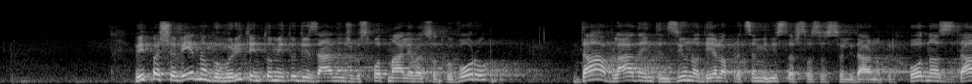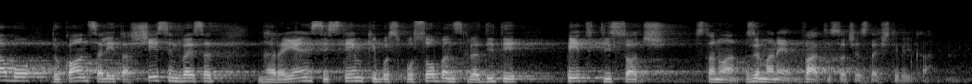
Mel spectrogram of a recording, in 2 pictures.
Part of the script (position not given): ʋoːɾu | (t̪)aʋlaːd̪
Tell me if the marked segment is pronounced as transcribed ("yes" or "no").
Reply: no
